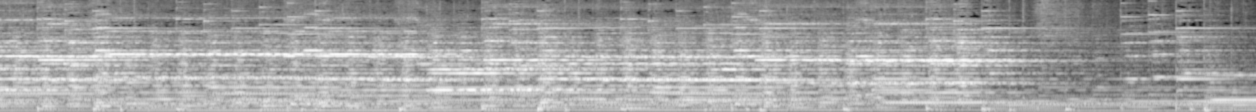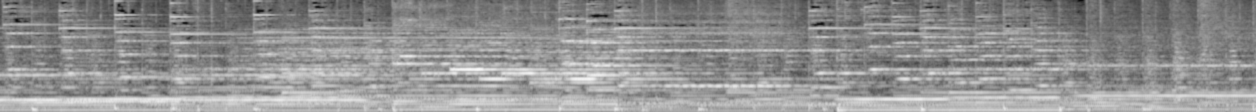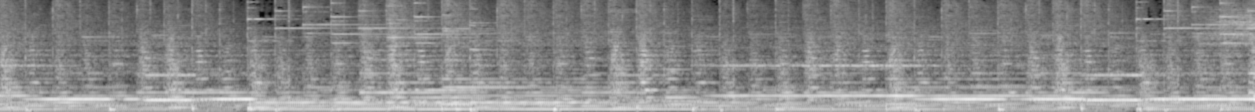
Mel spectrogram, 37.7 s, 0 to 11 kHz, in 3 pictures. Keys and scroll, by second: 3.2 Return, 4.8 super+0.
